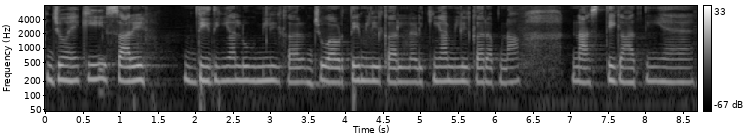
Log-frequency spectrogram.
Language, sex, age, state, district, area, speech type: Hindi, female, 30-45, Uttar Pradesh, Varanasi, rural, spontaneous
